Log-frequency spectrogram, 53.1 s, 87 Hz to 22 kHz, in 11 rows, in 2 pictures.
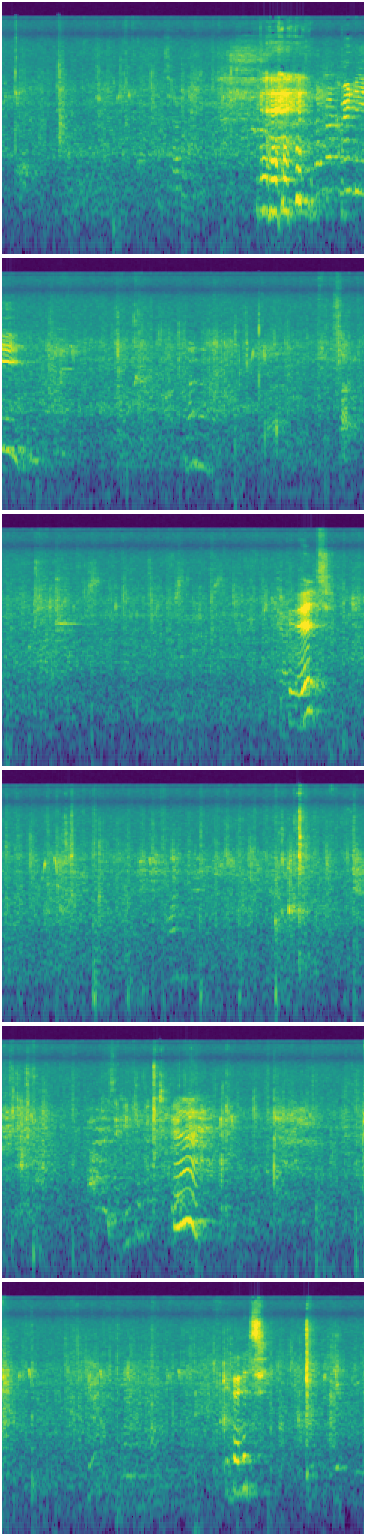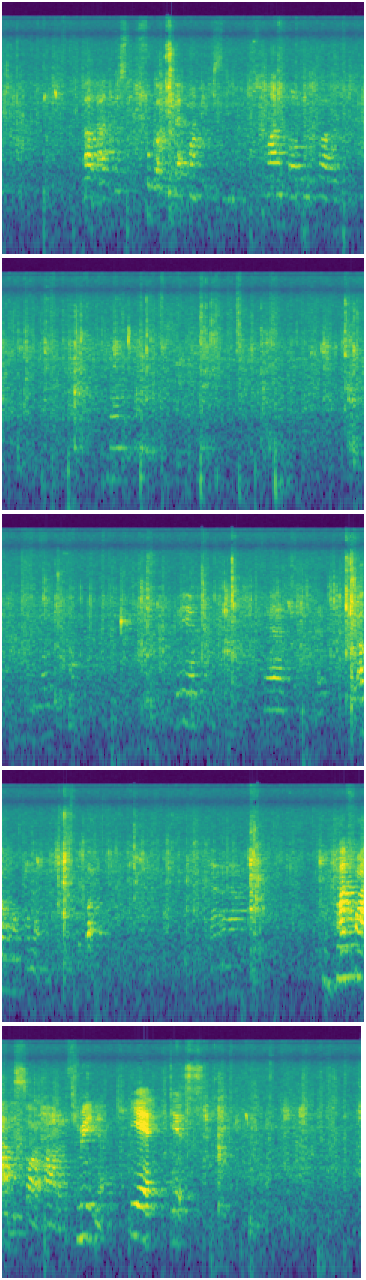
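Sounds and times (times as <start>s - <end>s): horse hooves on soft footing: 0.0s - 53.0s.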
